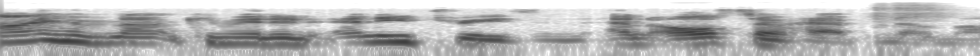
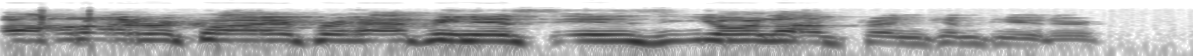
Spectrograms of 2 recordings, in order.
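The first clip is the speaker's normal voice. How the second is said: uncomfortably loud, flat monotone shout, pitched up; 7 semitones higher than usual. Answering friend computer during the game, uncomfortably loud monotone shout. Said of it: "shouts at an uncomfortably loud and monotone volume".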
